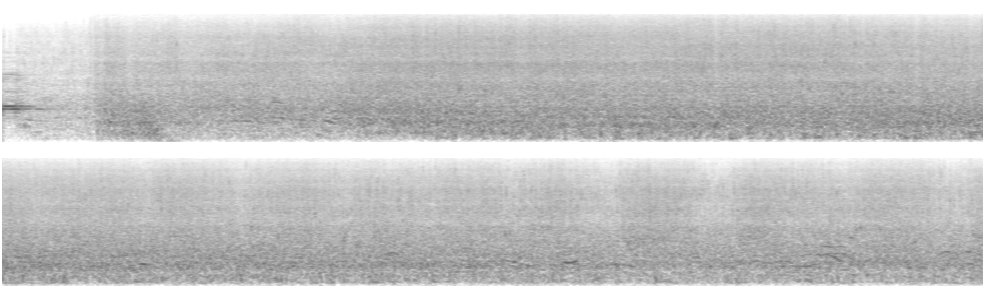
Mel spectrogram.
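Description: Swimmers splash and churn the water as they race.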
